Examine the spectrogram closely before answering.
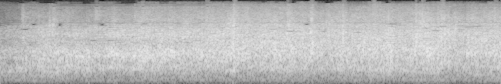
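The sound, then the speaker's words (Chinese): Warm applause from an elderly audience at a Beijing opera and folk performance event, a dense, even wash of clapping that holds steady and fairly loud for the whole stretch, with no talking over it. “你看，爷爷奶奶们给你这么热烈鼓掌”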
